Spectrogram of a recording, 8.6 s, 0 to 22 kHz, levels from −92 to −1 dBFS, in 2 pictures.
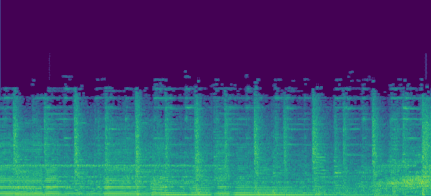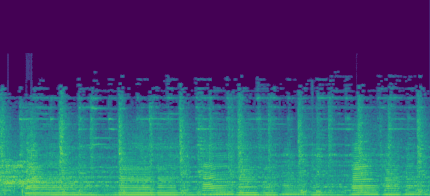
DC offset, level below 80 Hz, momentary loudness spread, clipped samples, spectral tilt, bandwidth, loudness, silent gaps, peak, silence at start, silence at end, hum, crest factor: under 0.1%; -42 dBFS; 7 LU; under 0.1%; -2.5 dB/octave; 14 kHz; -18 LUFS; none; -2 dBFS; 0 s; 0 s; none; 18 dB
